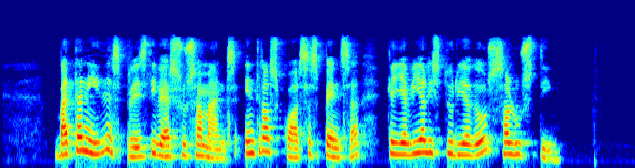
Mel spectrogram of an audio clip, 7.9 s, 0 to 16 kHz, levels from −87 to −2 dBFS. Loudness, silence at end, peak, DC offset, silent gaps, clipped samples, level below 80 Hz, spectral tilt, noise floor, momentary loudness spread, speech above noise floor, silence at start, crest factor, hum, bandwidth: -20 LUFS; 0.95 s; -2 dBFS; under 0.1%; none; under 0.1%; -62 dBFS; -5.5 dB/octave; -65 dBFS; 11 LU; 45 dB; 0.7 s; 18 dB; none; 8 kHz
